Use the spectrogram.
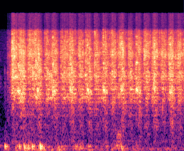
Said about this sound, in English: All right. We ran out of mixing music. That's okay. I'm going to make some noise with the cocktail shaker here.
